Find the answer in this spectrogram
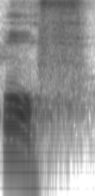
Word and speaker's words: off: O-F-F. She said, our class say oaf. And the rest of people say off.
